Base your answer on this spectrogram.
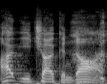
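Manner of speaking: rough, gruff man's voice. Retelling what a customer asked while ordering: imitating a gruff guy. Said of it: "this really gruff guy".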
